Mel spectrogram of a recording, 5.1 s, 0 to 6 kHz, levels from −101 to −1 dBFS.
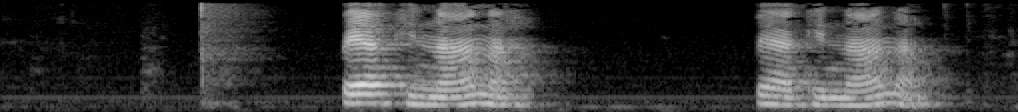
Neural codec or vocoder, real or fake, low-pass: none; real; 5.4 kHz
